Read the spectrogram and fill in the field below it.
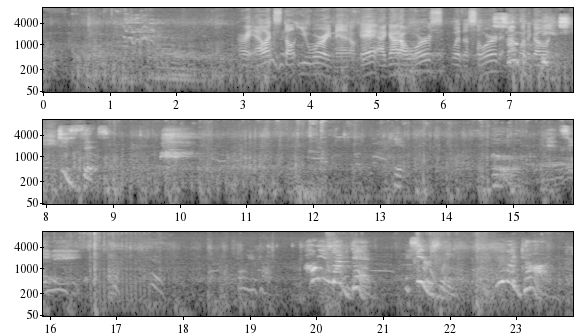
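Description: A horse gallops, its hooves pounding on the ground.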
